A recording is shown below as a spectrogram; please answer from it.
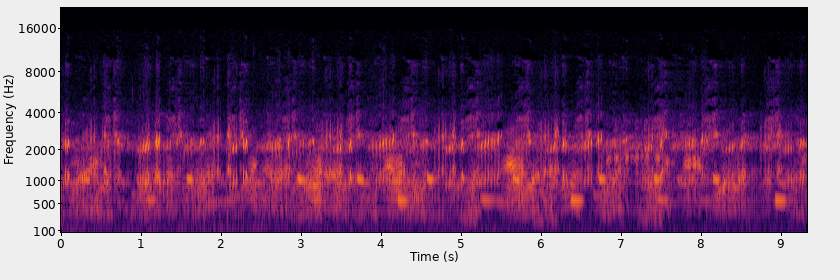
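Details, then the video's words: Frogs in large numbers call together, layered croaking pulses and short clear notes repeating in a busy, constant chorus without other sounds. "FROGS CROAKING"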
